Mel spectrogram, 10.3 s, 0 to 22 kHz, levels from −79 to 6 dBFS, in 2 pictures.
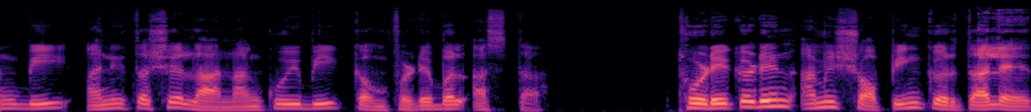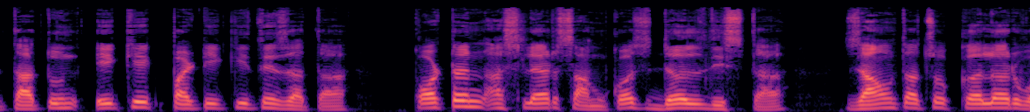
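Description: From 4.89 s to the end, the speech has pre-emphasis left on: a 75 µs FM treble boost was never undone, lifting 10 kHz about 13 dB above 1 kHz. It sounds thin, bright and hissy on sibilants, and a spectrogram shows the upper bands suddenly denser.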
